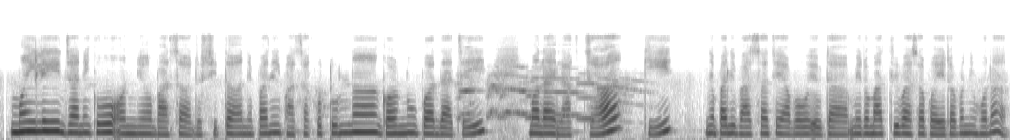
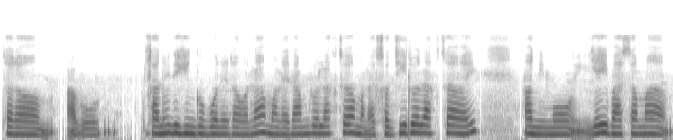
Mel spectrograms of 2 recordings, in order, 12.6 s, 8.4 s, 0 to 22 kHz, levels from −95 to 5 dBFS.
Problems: none marked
